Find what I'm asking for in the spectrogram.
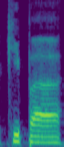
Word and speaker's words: kippah: You had your prayer shawl, you had your kippah. Did I pronounce that correctly? – You did. You did.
